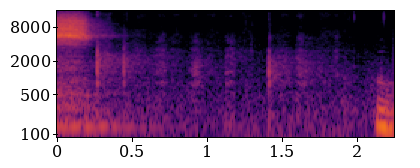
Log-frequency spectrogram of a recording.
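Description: Chalk writing on a chalkboard: a few faint taps and scratches. It opens with the hiss of the end of a spoken word.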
